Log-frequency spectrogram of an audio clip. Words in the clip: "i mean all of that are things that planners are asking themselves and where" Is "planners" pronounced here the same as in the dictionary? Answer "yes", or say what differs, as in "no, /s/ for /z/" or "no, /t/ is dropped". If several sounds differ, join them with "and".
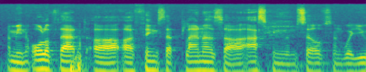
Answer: yes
